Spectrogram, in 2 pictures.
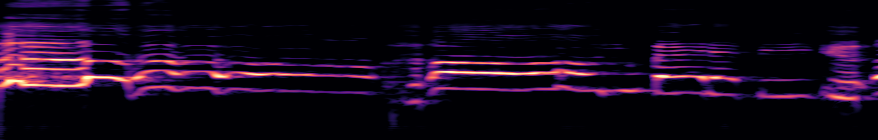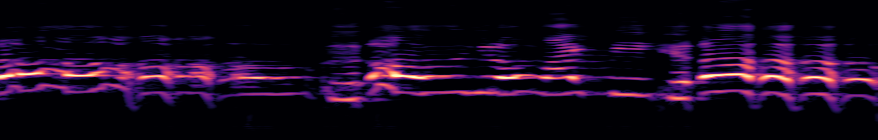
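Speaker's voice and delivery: play-acted loud sobbing wail, very high, very slow. Retelling how a passenger burst out crying: imitating someone crying. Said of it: "And she just bust out crying".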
